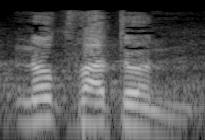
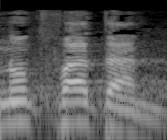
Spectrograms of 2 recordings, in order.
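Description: First: The word ends with an -un vowel ending. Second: The word ends with an -an vowel ending. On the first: The word is the subject of the sentence. "الأولى بالرفع" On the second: The word describes a state: created as a drop. "وفي رواية القابسي بالنصب"

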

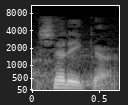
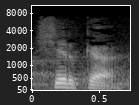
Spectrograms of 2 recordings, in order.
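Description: First: It begins sha, with an i after the r. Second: It begins shi, with no vowel after the r. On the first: "فتح الشين وكسر الراء" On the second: "كسر الشين وسكون الراء"

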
